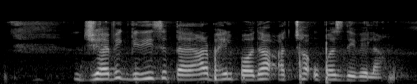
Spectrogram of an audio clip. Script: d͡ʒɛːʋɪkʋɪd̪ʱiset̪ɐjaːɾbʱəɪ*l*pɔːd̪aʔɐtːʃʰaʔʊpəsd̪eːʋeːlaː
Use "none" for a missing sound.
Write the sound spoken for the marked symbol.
l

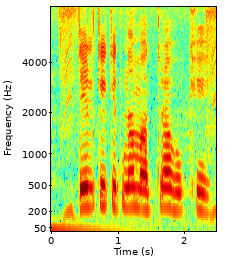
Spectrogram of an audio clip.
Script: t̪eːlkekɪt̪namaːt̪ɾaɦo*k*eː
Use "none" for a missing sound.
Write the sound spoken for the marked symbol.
kʰ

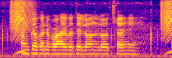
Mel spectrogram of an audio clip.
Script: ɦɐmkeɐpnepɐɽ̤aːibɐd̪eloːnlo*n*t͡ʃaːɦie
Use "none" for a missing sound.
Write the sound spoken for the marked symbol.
none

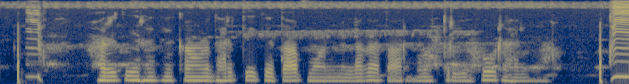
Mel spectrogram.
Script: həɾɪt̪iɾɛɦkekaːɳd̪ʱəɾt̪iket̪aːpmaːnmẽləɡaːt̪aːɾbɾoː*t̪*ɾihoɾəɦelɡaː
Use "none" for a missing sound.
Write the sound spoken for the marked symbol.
t̪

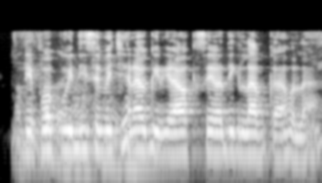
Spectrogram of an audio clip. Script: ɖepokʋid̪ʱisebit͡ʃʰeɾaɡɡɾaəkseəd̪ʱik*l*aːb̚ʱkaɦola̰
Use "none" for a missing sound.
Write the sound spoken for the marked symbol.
l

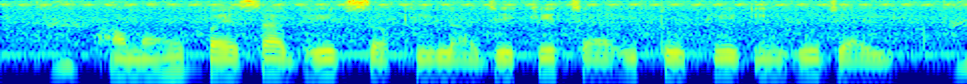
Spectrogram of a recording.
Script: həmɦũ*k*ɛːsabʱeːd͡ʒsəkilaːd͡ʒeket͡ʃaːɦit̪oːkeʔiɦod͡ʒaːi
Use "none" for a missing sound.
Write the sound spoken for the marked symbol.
p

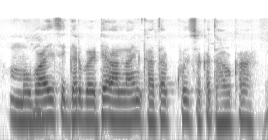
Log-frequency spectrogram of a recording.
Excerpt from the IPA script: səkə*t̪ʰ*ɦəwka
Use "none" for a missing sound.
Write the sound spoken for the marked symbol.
t̪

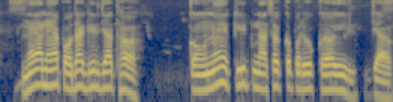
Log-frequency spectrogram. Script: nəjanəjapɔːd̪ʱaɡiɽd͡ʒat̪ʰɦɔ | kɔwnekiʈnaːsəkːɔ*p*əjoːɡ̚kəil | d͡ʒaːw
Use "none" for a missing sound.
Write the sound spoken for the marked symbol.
p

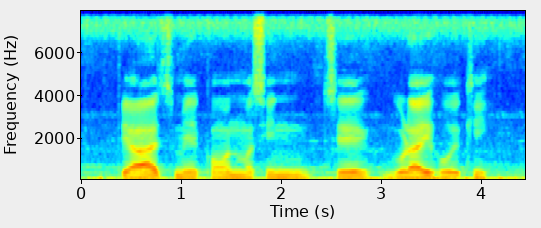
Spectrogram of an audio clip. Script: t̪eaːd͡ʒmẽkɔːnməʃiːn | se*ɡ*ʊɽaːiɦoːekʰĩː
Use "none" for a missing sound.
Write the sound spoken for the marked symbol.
ɡ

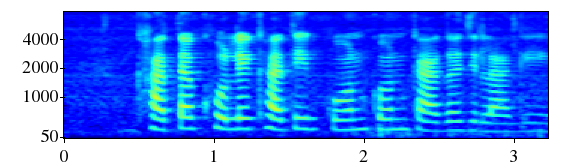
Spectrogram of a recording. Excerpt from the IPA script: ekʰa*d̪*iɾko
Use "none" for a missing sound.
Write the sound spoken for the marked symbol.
t̪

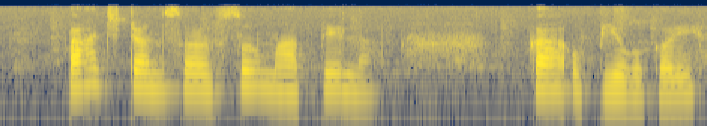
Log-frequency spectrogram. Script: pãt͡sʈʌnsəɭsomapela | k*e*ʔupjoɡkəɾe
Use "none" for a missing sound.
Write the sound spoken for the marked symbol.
a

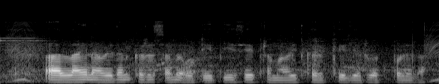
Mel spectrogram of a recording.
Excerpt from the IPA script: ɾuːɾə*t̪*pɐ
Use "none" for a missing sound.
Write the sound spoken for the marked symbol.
t̪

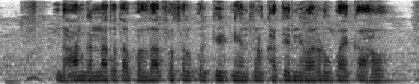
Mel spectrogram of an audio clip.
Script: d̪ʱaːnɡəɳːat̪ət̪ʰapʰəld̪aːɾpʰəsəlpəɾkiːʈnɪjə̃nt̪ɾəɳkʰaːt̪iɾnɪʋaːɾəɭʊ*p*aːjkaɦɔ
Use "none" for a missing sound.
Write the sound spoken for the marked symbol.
p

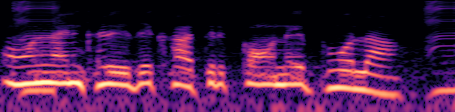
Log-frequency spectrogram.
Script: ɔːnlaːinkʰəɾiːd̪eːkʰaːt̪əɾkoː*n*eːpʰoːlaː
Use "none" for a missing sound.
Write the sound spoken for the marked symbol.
n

